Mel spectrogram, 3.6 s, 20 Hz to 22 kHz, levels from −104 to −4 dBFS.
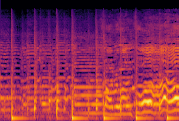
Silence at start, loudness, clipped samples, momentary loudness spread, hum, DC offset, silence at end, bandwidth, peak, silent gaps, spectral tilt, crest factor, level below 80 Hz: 0 s; -22 LUFS; under 0.1%; 13 LU; none; under 0.1%; 0 s; 14 kHz; -4 dBFS; none; -6 dB/octave; 16 dB; -64 dBFS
